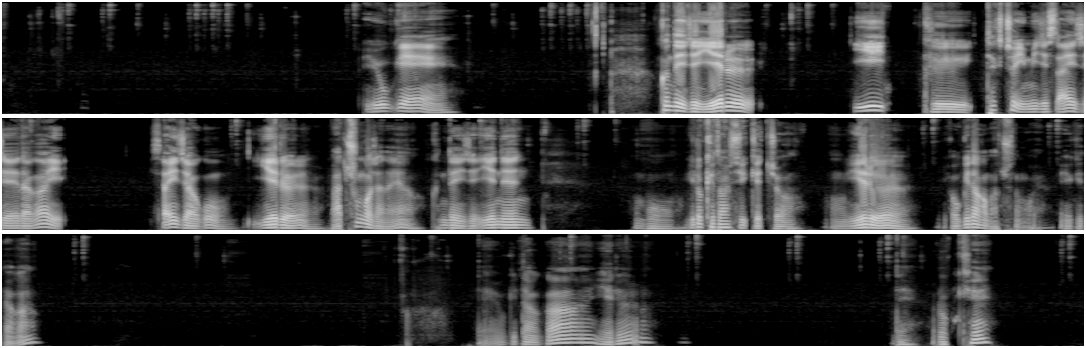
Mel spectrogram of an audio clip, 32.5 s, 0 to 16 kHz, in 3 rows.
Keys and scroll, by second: 1.4 space, 2.7 s, 4.0 space, 4.0 Escape, 4.5 Escape, 19.4 s, 25.6 Escape.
